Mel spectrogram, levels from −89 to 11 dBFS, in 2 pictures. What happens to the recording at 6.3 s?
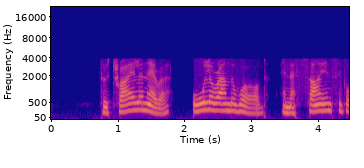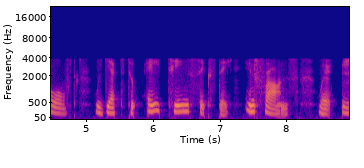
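At 6.3 s the speech carries on intact, with only the narrow telephone band of its G.711 coding, nothing above about 3.8 kHz.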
